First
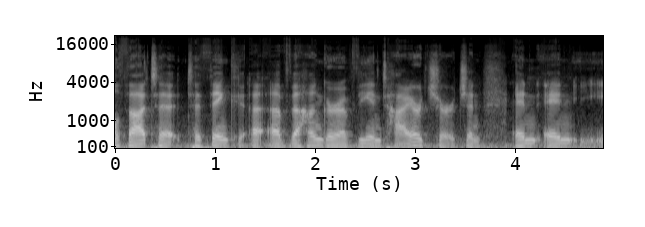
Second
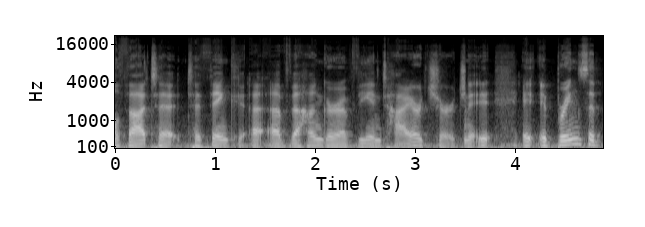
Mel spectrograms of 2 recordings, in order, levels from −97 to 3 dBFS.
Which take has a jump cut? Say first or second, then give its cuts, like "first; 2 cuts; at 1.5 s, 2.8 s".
second; 1 cut; at 3.5 s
